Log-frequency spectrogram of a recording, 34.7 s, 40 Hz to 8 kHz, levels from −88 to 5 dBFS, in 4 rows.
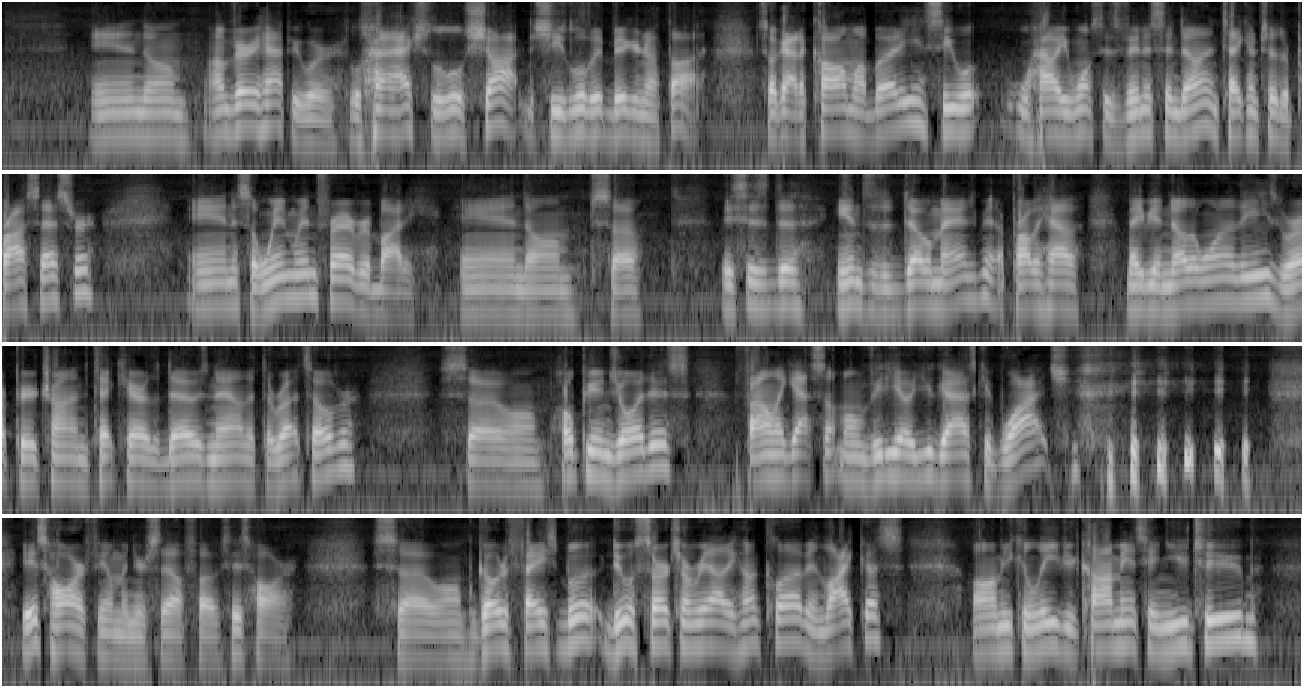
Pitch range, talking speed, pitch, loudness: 120-145 Hz, 220 wpm, 130 Hz, -26 LUFS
